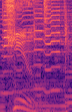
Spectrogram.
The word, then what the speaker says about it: Kuhn: And now, I'm going to share the absolute right way to pronounce Kuhn flowers. It's Kuhn. Kuhn flowers.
